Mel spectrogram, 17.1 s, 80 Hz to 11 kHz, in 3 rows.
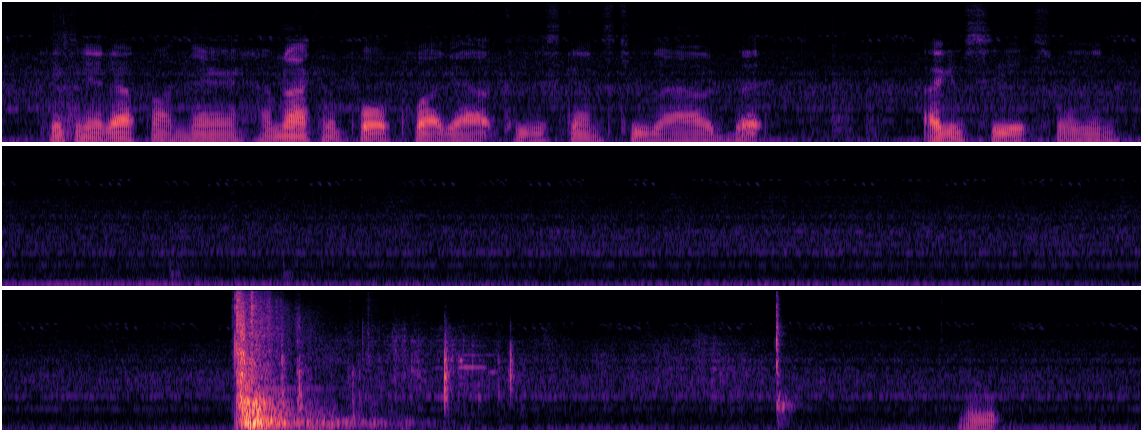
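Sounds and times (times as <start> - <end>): rifle shot with echo: 12.6 - 14.0.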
